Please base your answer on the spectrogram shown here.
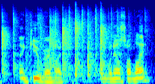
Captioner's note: applause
